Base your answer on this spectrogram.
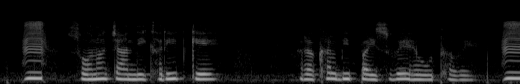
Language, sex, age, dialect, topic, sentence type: Bhojpuri, female, 25-30, Northern, banking, statement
